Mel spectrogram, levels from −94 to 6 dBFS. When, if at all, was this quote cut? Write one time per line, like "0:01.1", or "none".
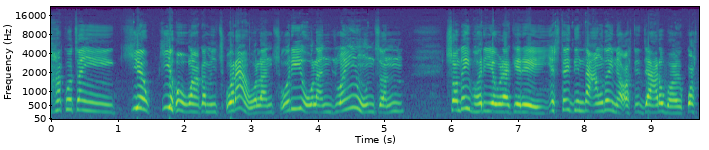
none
